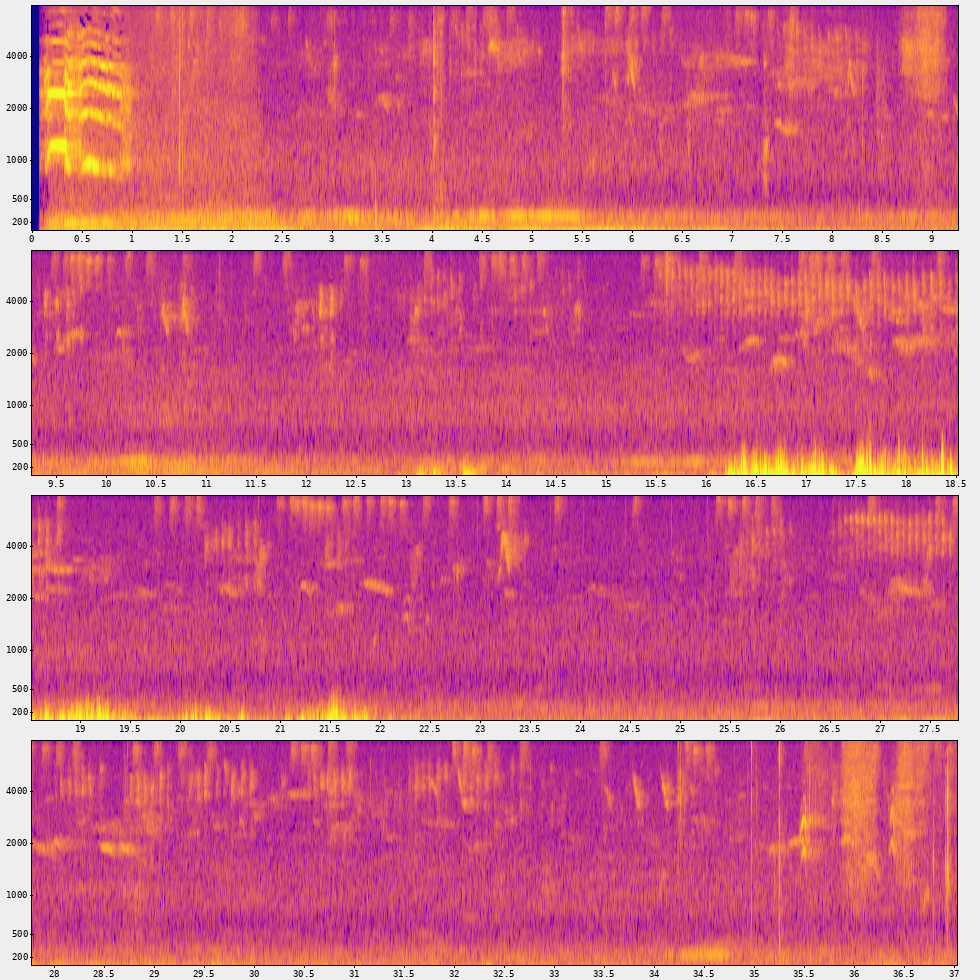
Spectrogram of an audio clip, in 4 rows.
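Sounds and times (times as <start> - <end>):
small birds chirping: 0.1 - 37.0.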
